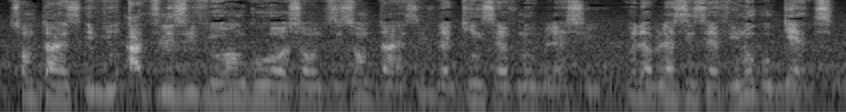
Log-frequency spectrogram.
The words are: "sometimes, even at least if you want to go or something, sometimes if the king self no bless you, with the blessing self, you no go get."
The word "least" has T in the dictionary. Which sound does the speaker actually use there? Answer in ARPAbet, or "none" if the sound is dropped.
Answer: none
